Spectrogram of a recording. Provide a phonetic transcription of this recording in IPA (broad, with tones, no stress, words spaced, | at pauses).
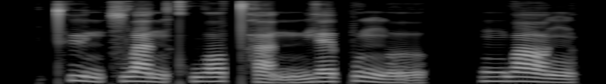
t̪ʰy˥˨nt͡swa˥˨nkʰwɔ˦ t̪ʰa̰˨˩nn̪jɛ˦ pʊ˥˨ŋɤ̰˨˩ | mwɑ˥˨ŋ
